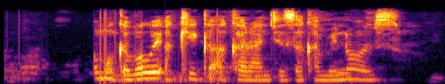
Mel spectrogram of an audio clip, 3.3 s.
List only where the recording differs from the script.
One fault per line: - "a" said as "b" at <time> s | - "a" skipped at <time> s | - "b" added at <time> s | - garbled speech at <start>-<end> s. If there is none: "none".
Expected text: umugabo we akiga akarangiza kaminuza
none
